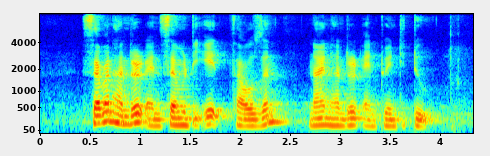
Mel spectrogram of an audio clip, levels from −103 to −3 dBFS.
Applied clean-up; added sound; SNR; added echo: none; none; none; none.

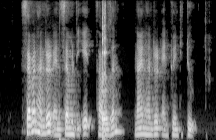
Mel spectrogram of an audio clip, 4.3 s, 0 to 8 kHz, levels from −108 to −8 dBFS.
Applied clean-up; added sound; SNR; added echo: classical method spectral subtraction.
